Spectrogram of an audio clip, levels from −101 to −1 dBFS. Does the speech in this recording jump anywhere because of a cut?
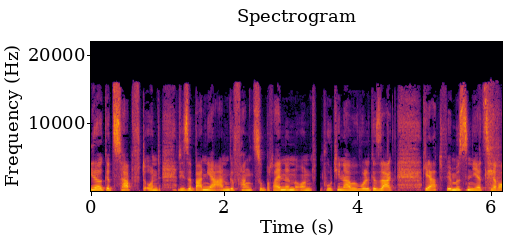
yes; 2 cuts; at 1.3 s, 5.0 s

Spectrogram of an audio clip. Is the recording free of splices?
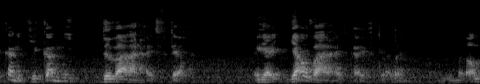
yes; 0 cuts

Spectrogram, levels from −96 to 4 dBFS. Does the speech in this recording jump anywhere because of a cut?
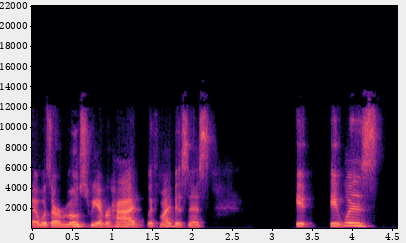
no; 0 cuts

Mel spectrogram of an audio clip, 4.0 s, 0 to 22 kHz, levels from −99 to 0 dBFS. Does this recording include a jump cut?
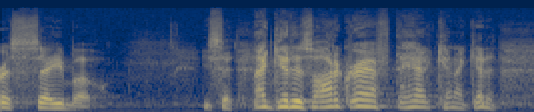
yes; 1 cut; at 1.9 s

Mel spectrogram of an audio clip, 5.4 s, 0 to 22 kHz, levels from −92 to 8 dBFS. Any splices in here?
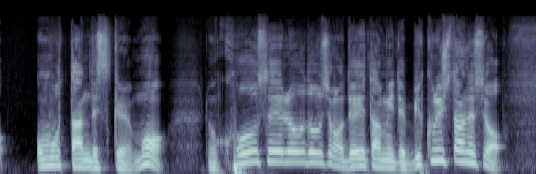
no; 0 cuts

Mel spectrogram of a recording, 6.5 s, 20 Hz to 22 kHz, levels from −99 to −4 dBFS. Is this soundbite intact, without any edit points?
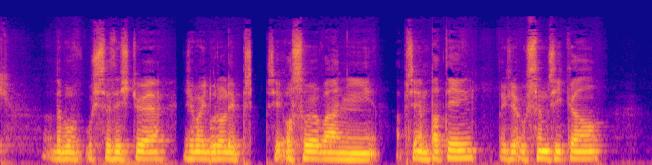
no; 4 cuts; at 1.7 s, 2.1 s, 2.5 s, 3.8 s

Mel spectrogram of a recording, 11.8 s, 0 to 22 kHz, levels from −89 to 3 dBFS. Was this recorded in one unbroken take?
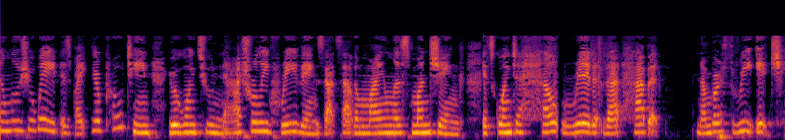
no; 4 cuts; at 1.4 s, 4.0 s, 5.3 s, 7.2 s

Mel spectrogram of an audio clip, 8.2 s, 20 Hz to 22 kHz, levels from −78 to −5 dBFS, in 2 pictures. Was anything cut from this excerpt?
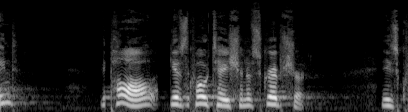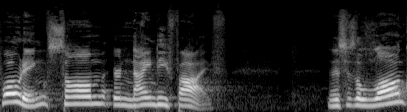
yes; 5 cuts; at 1.0 s, 1.6 s, 1.9 s, 4.6 s, 5.2 s

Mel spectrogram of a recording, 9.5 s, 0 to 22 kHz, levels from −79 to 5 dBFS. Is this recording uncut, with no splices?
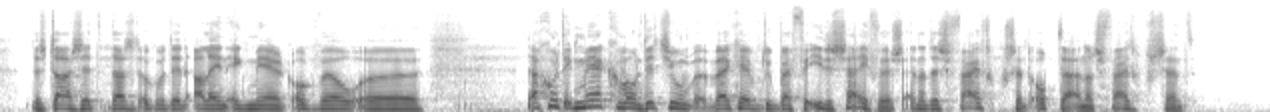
yes; 0 cuts

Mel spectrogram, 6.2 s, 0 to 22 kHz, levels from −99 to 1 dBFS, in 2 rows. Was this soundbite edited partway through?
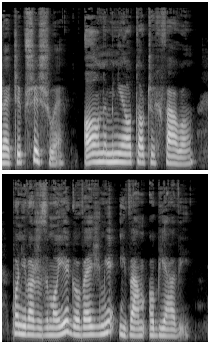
no; 0 cuts

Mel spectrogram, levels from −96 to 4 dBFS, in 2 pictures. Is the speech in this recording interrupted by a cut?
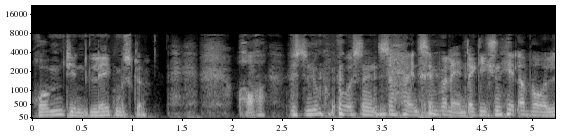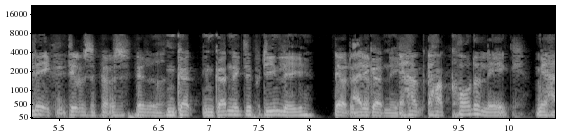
yes; 1 cut; at 1.3 s

